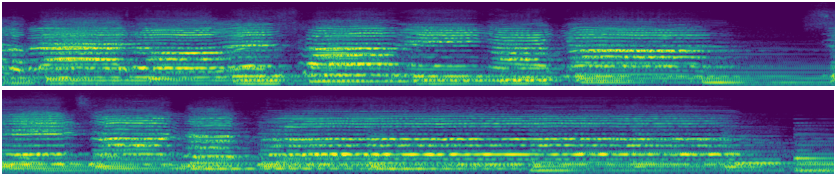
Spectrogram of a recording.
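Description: Children's choir singing a song, phrase by phrase, then holding a long note over the last couple of seconds.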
